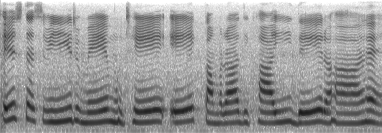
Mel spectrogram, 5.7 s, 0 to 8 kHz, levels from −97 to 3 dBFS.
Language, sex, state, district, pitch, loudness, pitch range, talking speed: Hindi, female, Madhya Pradesh, Katni, 250 Hz, -16 LUFS, 235-260 Hz, 105 wpm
